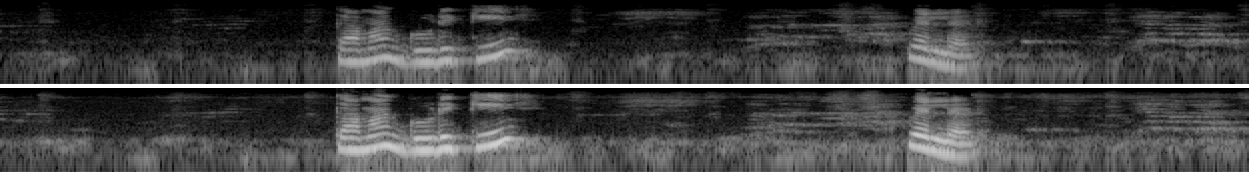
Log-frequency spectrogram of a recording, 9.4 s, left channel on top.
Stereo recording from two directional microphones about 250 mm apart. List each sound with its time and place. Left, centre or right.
2.5 s a woman's voice: centre
6.8 s a woman's voice: centre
